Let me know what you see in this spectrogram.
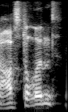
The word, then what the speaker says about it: Östlund: Well, yeah, and it's kind of a weird thing because, like, with Triangle of Sadness, it feels like that director, it was Ruben Östlund. Is that how you pronounce his name? – Something like that.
